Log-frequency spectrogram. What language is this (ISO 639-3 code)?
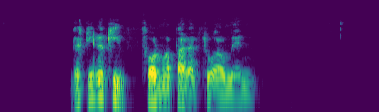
cat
